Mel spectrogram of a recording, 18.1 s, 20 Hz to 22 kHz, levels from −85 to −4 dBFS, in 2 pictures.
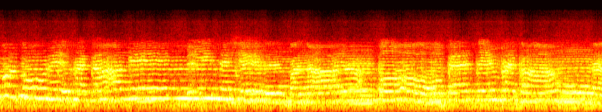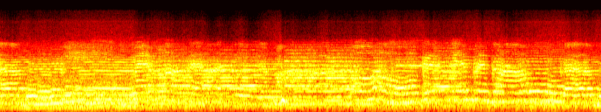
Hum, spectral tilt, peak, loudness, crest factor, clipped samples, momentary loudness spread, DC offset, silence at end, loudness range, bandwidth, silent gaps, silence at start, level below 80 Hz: none; -5.5 dB/octave; 0 dBFS; -9 LUFS; 8 dB; under 0.1%; 2 LU; under 0.1%; 0 s; 0 LU; 12 kHz; none; 0 s; -46 dBFS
